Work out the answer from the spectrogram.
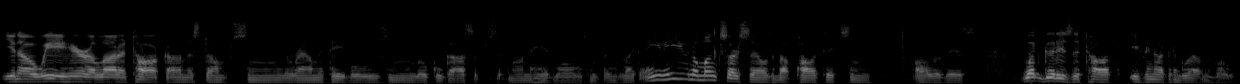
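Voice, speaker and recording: A man's voice: fairly low pitch, lively intonation, a little fast, a bit bright. A man hosting a community CB radio roll call, giving folksy, improvised announcements in a joking, teasing, rambling way. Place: Slab City, California desert camp. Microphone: CB radio microphone, filmed while speaking.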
